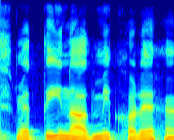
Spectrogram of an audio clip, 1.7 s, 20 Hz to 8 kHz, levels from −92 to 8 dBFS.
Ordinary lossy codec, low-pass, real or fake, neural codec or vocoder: none; none; real; none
